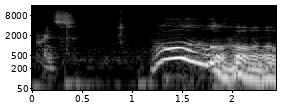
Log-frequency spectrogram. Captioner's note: kiss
